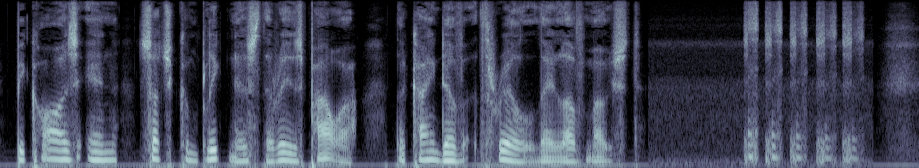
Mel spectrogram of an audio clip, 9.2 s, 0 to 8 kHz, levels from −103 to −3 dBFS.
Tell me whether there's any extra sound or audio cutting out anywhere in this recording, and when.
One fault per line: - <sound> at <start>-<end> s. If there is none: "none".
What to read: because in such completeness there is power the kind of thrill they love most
- laugh at 7.4-8.7 s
